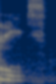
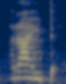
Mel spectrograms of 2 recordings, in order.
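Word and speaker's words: rates: Lower human error रेट्स। Okay, मैंने, देखो अब मैं बोल रहा हूँ राइट, राइट, पर मेरा असली प्रोनाउंसिएशन होना चाहिए था रेट।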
